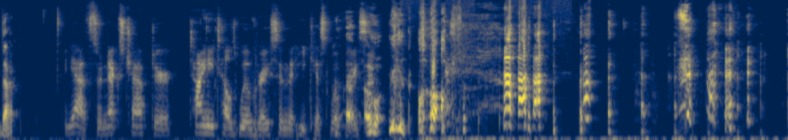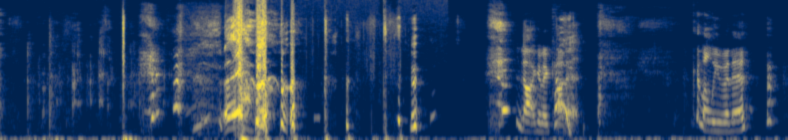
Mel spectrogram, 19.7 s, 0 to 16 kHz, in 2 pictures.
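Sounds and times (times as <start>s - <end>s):
speech: 0.0s - 6.0s, 16.6s - 17.1s, 18.7s - 19.3s
breathy laughter: 4.8s - 15.3s
person in a coughing fit: 12.6s - 15.1s.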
